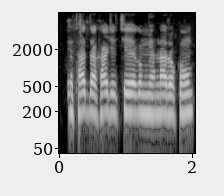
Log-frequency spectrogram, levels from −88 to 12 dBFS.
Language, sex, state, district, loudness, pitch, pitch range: Bengali, male, West Bengal, Jhargram, -13 LUFS, 190 Hz, 185-195 Hz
